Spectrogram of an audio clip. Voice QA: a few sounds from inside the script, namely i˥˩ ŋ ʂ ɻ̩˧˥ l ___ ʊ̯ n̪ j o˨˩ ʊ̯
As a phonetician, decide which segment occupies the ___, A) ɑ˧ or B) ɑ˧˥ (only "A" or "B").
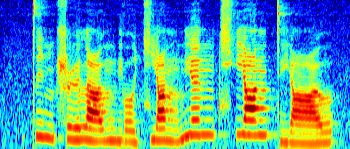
B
